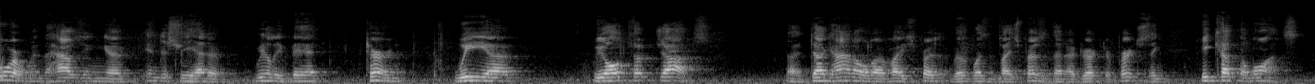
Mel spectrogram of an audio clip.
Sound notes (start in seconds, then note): none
